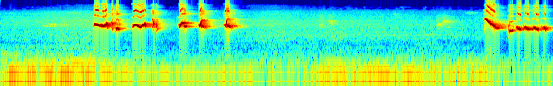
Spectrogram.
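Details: Orange-headed thrush song made of short, clipped, slightly buzzy whistles repeated in quick succession, then a rising-falling whistled flourish at the end, over a low hum.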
